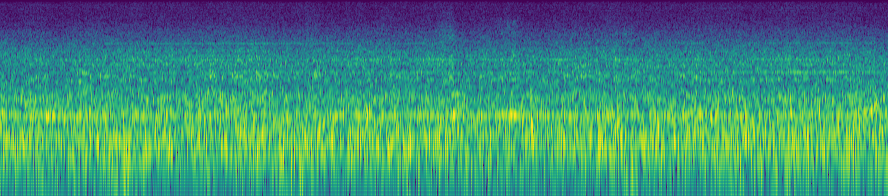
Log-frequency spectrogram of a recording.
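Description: Hankyu Kyo-train electric train running at speed, heard from inside the car: a steady rumble of wheels on rail with a faint, constant whine over it.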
